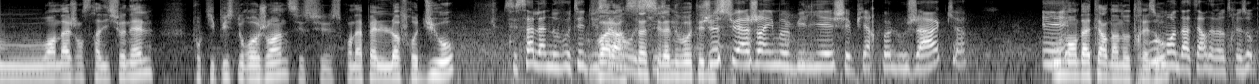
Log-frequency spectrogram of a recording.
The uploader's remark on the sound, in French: Cet épisode a été enregistré en live de salon RENT.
